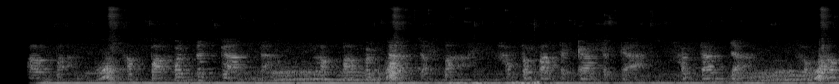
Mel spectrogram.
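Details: Poodle puppy angry at another dog aboard a plane, giving a run of short, sharp, harmonic yaps and barks in quick bursts over a steady low engine drone, with people talking nearby.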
